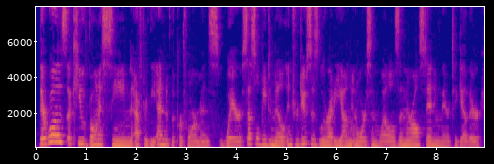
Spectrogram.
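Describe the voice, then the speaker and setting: A woman's voice: fairly high pitch, moderate pace, few pauses. A woman giving a conversational review, opinionated and given to wry asides.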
